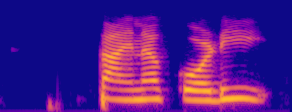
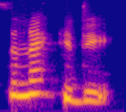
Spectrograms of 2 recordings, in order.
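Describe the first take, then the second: First: The word begins with 'sai', as 'sai-na-ko-dee'. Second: The word begins with 'si', as 'si-nek-duh-kee'. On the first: The speaker calls it wrong. "mostly लोग इसको गलत पढ़ते हैं" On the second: The speaker calls it right. "लेकिन ये है Snackdy"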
